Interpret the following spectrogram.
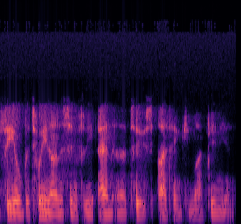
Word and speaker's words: Eux Tous: Well, it's pronounced Eux Tous.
